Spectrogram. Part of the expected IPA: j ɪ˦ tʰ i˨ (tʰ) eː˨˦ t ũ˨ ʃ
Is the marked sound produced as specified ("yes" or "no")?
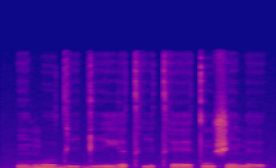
yes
